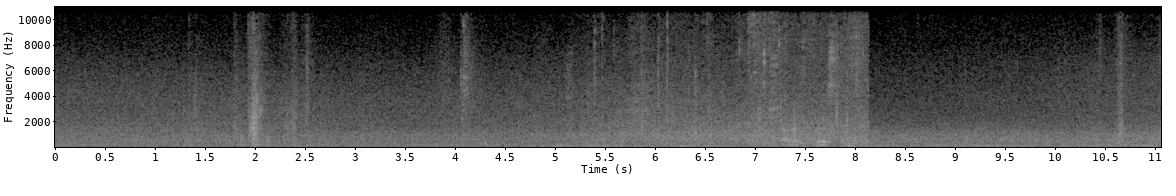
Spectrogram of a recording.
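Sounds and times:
faint outdoor background noise: 0.0s - 11.0s.

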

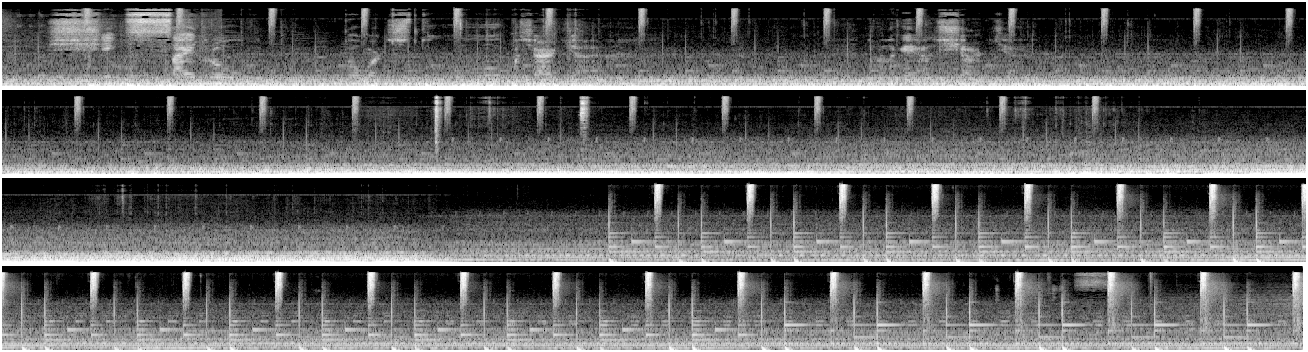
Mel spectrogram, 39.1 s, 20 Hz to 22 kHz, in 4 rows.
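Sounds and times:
car road and engine rumble: 0.0s - 39.0s.

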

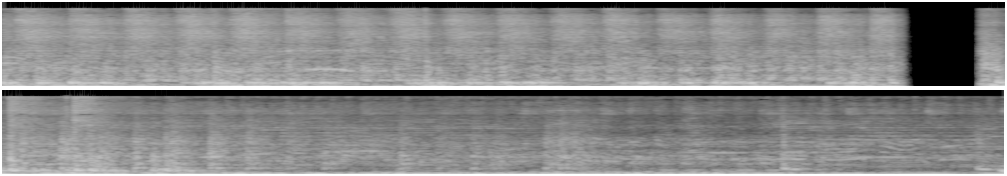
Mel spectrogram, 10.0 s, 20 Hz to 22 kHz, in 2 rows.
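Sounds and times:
large drums beaten hard: 0.0s - 9.3s.

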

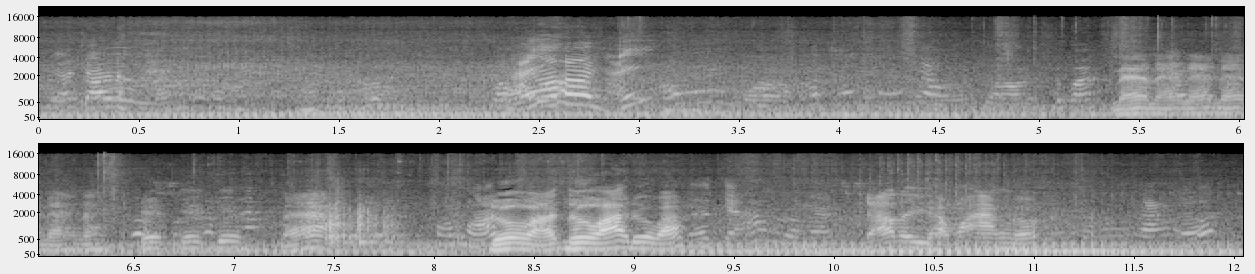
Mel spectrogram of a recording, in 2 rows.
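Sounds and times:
faint voices: 0.0s - 12.0s
vehicle engine idling: 0.0s - 12.0s.

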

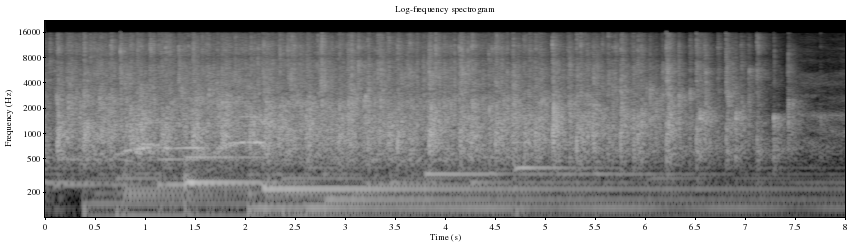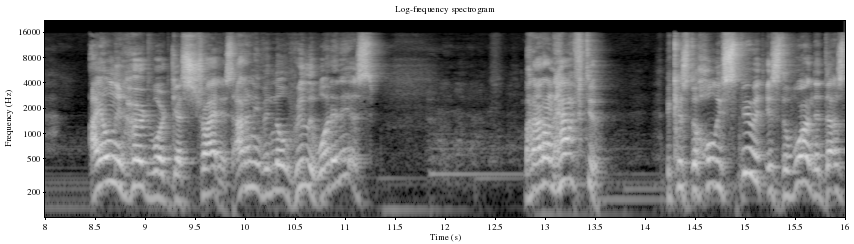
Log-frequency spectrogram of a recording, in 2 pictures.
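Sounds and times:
congregation applauding: 0.0s - 7.9s
sustained keyboard chords: 0.0s - 11.3s, 11.9s - 16.0s.

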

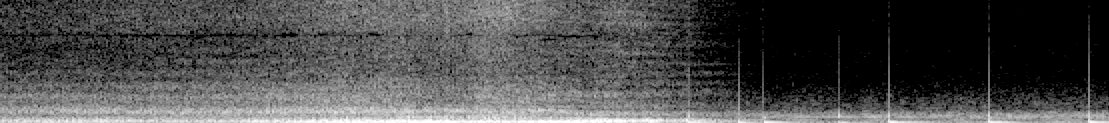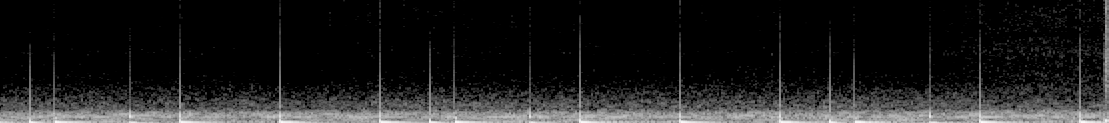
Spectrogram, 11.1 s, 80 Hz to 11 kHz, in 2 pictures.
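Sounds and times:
car engine driving past: 0.0s - 3.8s
music: 0.0s - 11.0s.

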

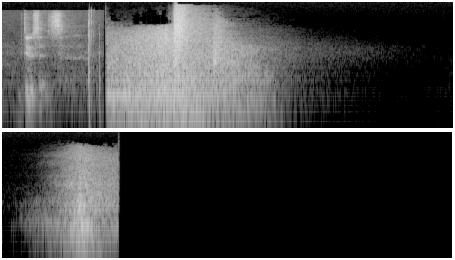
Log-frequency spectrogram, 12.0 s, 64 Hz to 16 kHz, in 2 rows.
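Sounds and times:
whoosh sound effect: 6.4s - 7.6s.

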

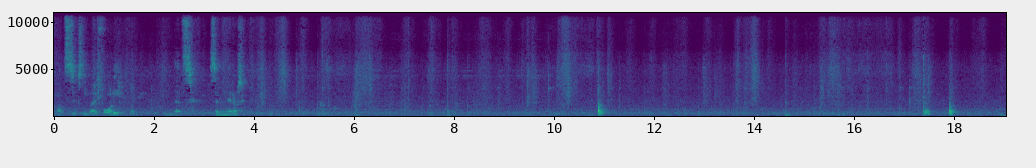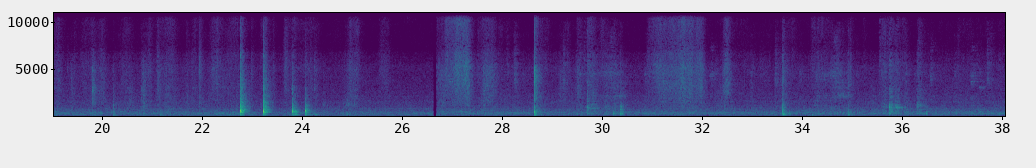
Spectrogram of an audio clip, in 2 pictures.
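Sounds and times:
rolling pin rolling dough: 1.4s - 25.7s
rolling pin knocking on counter: 22.7s - 24.2s.

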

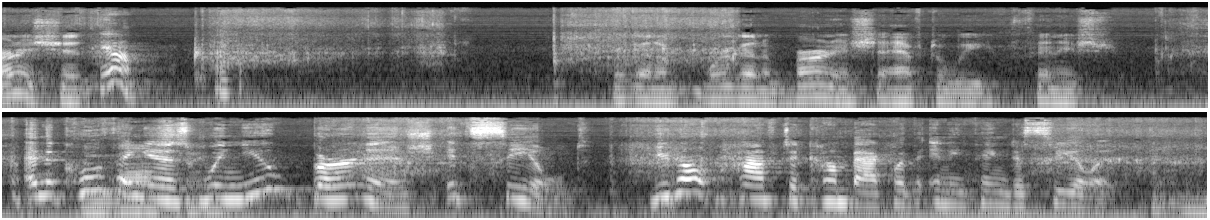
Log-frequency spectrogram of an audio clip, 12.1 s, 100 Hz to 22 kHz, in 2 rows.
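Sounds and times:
metal trowel scraping wet plaster: 0.2s - 3.9s, 6.5s - 12.0s.

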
